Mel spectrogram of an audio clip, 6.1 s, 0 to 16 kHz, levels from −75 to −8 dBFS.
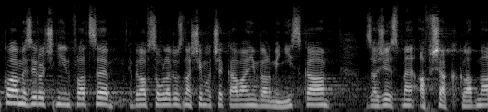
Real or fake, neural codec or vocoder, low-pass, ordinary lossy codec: real; none; 14.4 kHz; MP3, 64 kbps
